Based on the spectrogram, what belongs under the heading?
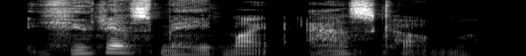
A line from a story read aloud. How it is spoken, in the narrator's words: She moaned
